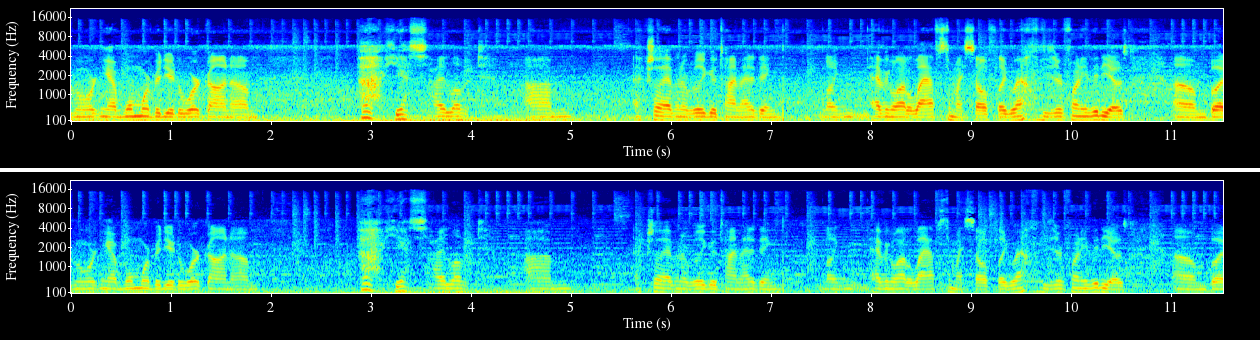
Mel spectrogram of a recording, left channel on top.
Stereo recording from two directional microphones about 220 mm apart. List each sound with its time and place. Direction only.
0.2 s speech: centre (ahead or behind)
2.9 s speech: centre (ahead or behind)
